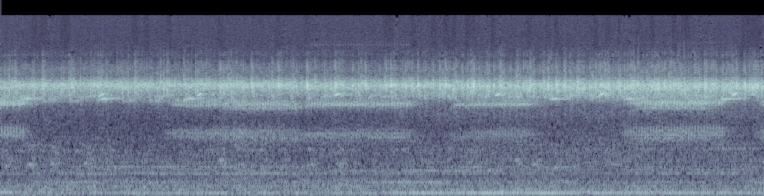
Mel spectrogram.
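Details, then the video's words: Night chorus of tree frogs in a swampy North Carolina backwood: unbroken high shrill drone with longer, lower pulsed trills breaking in several times, plus a faint low rumble. "Relaxing Swamp Sounds at Night - Frog Heaven - Frogs"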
